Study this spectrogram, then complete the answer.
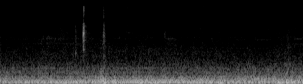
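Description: A car pulls away from a stop sign onto a service drive, its engine and road rumble steady and close from inside the cabin, with faint brief clicks along the way.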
